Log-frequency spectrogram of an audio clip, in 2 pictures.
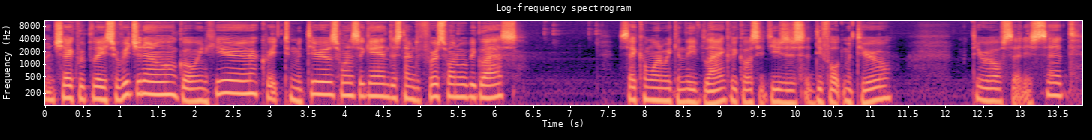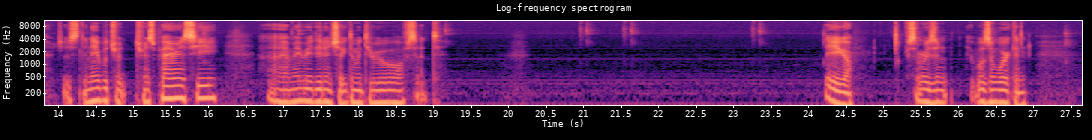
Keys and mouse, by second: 9.1 middle click, 9.2-10.9 drag, 13.0-16.0 drag, 16.0-17.1 middle drag, 17.1-18.8 drag, 19.1-20.8 drag, 21.0-25.0 drag, 24.3-26.3 middle drag, 27.4-27.6 middle drag.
